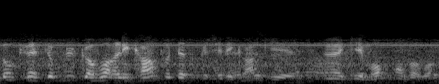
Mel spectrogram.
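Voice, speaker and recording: A man running an amateur radio net in a casual, halting way, heard over a two-way radio. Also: a little high, animated. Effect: two-way radio transmission. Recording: noisy narrowband ham radio relay.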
